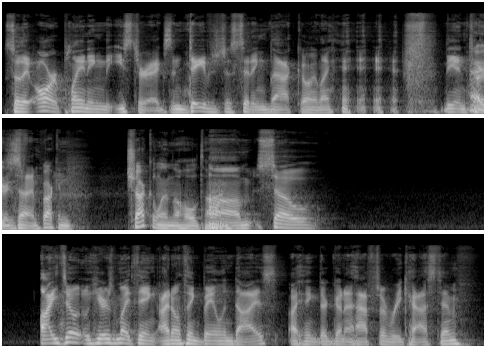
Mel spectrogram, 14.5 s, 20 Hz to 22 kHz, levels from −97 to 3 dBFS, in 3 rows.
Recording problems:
none

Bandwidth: 14.5 kHz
